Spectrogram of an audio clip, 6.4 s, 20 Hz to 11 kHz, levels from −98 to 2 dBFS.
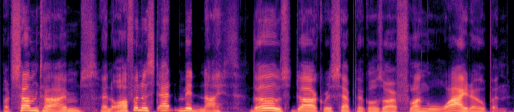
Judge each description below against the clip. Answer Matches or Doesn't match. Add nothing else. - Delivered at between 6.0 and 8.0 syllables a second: Doesn't match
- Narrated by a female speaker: Doesn't match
